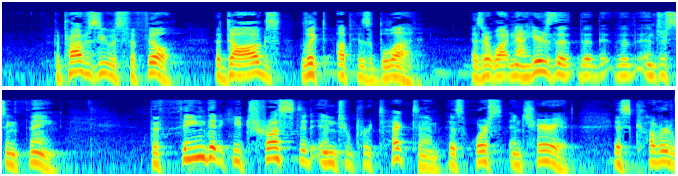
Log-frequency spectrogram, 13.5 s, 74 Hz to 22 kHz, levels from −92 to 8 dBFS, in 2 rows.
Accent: American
